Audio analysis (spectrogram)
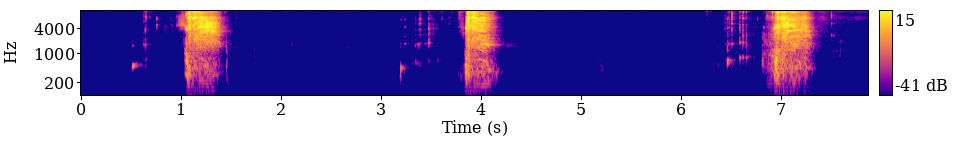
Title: cold sneezing (#2)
